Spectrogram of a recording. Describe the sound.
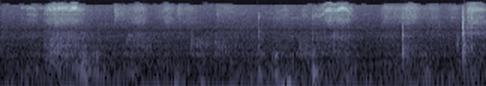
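Mathematics being written on a board: faint, irregular scratchy strokes and taps with short pauses between marks, and no voices.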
